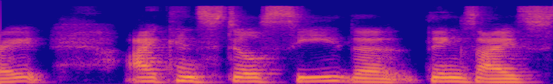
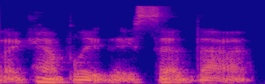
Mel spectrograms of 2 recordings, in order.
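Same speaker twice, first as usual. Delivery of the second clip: much softer and lower, under the breath; muttered inner thought; 6 semitones lower, 10 dB quieter than usual. Retold or imitated. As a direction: grumble it to yourself. Inner thought about irritating person.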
